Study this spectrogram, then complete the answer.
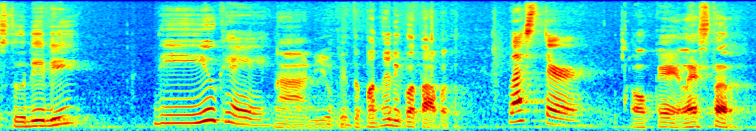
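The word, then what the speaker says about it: Leicester: UK nah oke Lester tapi biasa orang di sini tuh enggak ada yang bisa baca tuh namanya Lester biasanya orang bacanya lagi Caster Nah itu ada tuh klub bolanya tuh ngomongnya lecester City gitu ya jadi gitu Jadi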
